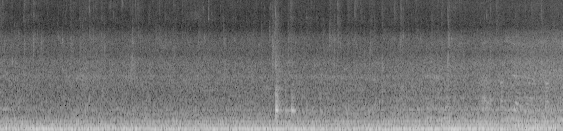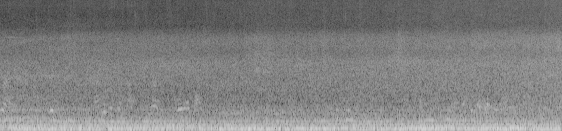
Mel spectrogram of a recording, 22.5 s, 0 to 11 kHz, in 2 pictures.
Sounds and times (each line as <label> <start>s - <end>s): Rainy Day 0.0s - 22.5s
Conversation between a taxi driver 8.2s - 22.5s
traffic noise 8.3s - 22.5s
